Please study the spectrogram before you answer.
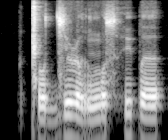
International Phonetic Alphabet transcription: ǁ o˨ d d͡z y˧ ɭ ʊ˨ r ŋ o˧ s h y˦ p ə˧

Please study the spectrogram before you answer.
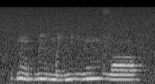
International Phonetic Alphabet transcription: ɗ ũ˦˨ ɓ ĩ˧ m ə˨ ɲ ɨ˧ ŋ ũ˦ m v ɔ˧

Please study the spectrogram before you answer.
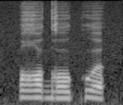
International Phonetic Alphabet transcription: ʁʷ ə ɡ o kʷ ə

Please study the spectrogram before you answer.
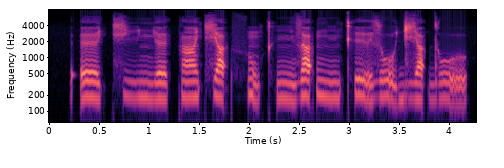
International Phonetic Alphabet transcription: ʔ ɛ˨ t͡ɕ i˨ ɲ ɛ˨ k ã˦ t͡ɕ ä˦ ʔ θ ũ˦˨ kʰ ĩ˨ z ä˦ ʔ ŋ ĩ˨ kʰ ḛ˦˨ ɪ̯ z o̰˦˨ ʊ̯ d͡ʑ ä˦ ʔ d o̰˦˨ ʊ̯

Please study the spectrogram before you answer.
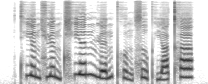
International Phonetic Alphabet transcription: t̪ʰ j ɛ˥˧ n ɕ ɥ ɛ˥˩ n t͡ɕʰ j ɛ˥ n n̪ ɥ ɛ˧˥ n pʰ ʊ˨˩ ŋ s ɹ̩˥˩ pʰ j ä˧˥ kʰ ä˥

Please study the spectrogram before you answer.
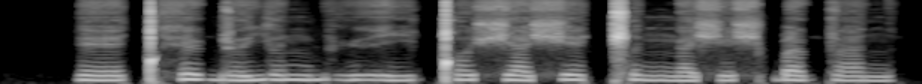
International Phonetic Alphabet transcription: ɛ ǃʰ ɛ ɖ ə j ə n bʱ y ɦ i ǃ ɔ ʃ a ʃ ɛ ǁ ə ŋ a ʃ a ʃ ɓ a ʈ a n

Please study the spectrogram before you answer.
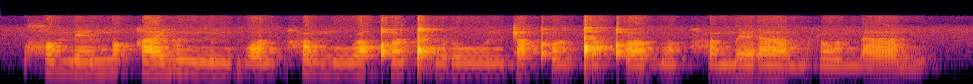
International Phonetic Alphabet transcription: χ ɔ m ɾ e m ʊ q e j ʊ n ŋ ũ n b w ɔ n qʰ u m uː qʼ ũ ǃʰ u ɾ uː n ʈ ɛ qʼ ɔ̃ ǃ ʊ qʼ o b ɔ̃ qʰ u m ɛ ɾ aː m ʈ ɔ̃ n a n

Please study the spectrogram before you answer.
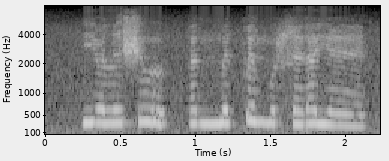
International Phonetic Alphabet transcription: j ʏ l i ʃ ɯ | ɛ ŋ͡m e k͡p e m u ɬ e ɾ ɛ j e

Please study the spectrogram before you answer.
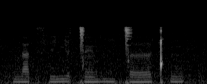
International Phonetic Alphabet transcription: n a t͡sʰ ɪ ɲ ɜ ǀ ɛ̃ v iː ǀ ɜː ǃʰ ũ

